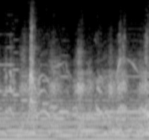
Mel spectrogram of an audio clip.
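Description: Dingo pups yelping and whimpering in quick, short cries that rise and fall, several a second, over background music with long held low notes. A sharp click about half a second in is the loudest moment.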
